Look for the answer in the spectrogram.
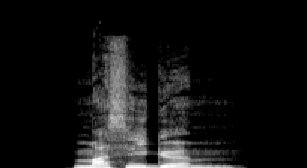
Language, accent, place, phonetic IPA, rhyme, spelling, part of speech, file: German, Germany, Berlin, [ˈmasɪɡəm], -asɪɡəm, massigem, adjective, De-massigem.ogg
- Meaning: strong dative masculine/neuter singular of massig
